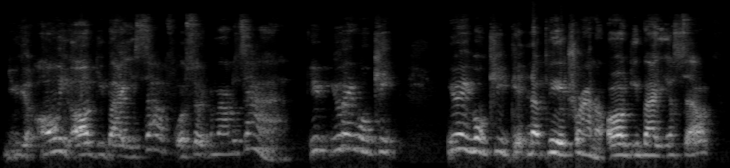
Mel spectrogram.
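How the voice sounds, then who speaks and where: A woman's voice: mid-range voice, expressive, fairly quick, far from the mic. A woman in her fifties talking bluntly and casually on a livestream, swearing freely and laughing often. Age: 50s. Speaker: livestream host. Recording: roomy sound, speaking away from the mic.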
